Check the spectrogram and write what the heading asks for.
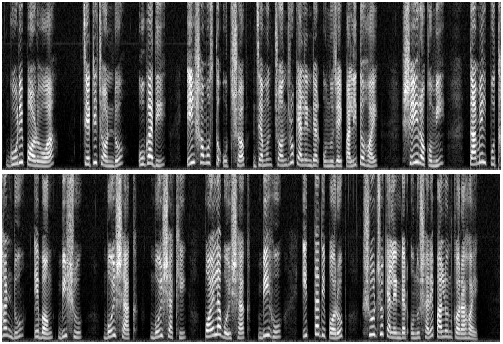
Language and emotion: Bengali, neutral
